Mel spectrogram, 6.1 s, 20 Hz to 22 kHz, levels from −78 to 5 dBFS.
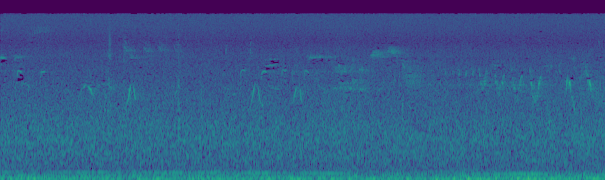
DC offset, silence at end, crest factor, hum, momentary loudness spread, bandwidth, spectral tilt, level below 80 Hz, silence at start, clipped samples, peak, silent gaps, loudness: under 0.1%; 0 s; 16 dB; none; 2 LU; 16 kHz; -3 dB/octave; -34 dBFS; 0 s; under 0.1%; -14 dBFS; none; -29 LUFS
